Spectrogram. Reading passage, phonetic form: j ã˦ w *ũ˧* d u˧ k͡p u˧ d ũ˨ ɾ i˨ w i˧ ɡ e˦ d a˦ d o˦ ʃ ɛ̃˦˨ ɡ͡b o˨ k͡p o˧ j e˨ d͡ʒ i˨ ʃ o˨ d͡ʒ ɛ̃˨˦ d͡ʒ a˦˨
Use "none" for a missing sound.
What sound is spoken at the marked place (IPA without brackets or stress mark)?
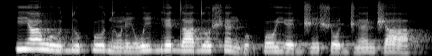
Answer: u˧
